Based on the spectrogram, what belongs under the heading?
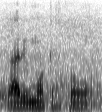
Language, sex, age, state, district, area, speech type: Bodo, male, 30-45, Assam, Chirang, rural, spontaneous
